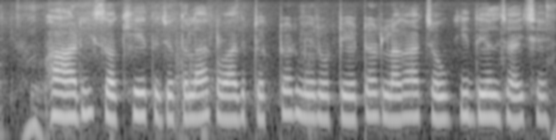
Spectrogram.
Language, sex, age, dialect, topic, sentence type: Maithili, female, 25-30, Bajjika, agriculture, statement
